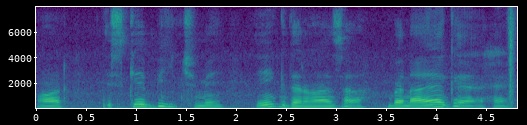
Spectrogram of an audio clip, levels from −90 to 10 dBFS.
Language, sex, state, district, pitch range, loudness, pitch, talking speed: Hindi, male, Uttar Pradesh, Etah, 120-150 Hz, -27 LUFS, 130 Hz, 110 wpm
